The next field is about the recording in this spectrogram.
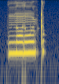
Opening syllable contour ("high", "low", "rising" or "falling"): high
